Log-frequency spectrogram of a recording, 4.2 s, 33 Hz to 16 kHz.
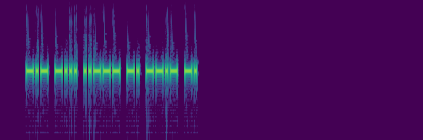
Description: Morse code, heard as a keyed tone, about 51 wpm, 700 Hz. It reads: KB2NQN
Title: USA Call Signs - 6 Characters - Repeated 2x - 50wpm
